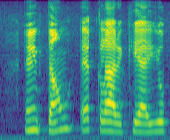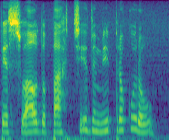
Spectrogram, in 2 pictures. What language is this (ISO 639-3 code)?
por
